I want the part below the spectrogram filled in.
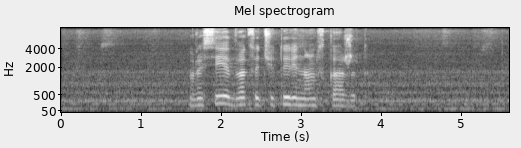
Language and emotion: Russian, neutral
